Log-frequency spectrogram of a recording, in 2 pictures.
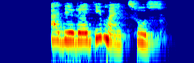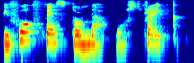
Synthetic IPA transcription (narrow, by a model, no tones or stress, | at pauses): ajdeɹɛdimajtʰus | b̥ifɔfɛstɔ̃ndawustɹaɪk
